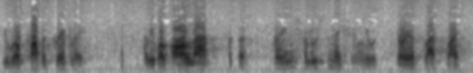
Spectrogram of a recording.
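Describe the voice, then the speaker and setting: Husky old Japanese baron, coolly formal. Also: male voice, medium pitch, sing-song. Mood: coolly polite menace. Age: older. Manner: measured, formal, coolly polite. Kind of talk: 1940s radio acting. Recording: scratchy narrow-band 1940s radio recording.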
